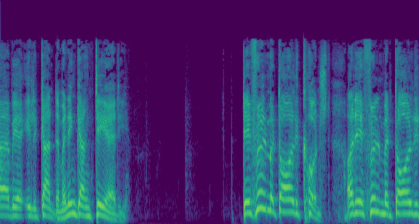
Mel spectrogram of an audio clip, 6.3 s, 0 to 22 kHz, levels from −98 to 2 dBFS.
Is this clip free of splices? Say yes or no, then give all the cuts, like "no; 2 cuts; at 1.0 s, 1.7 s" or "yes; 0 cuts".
yes; 0 cuts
